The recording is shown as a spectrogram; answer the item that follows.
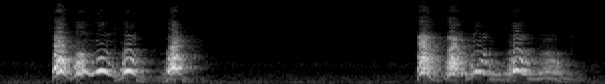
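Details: Warning off cranes and geese, the corgi Renfri lets out a burst of four rapid barks, falls silent for two seconds, then fires another run of three or four barks with a growly edge.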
